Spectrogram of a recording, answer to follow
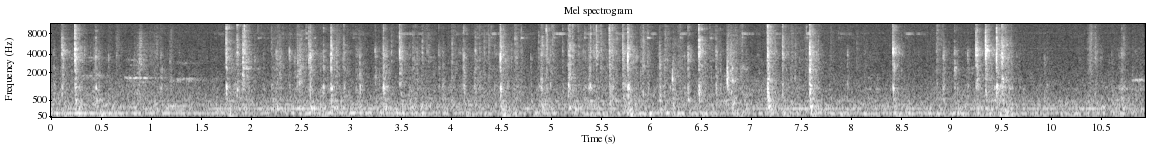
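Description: Faint typing on a computer keyboard: irregular runs of soft key clicks.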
